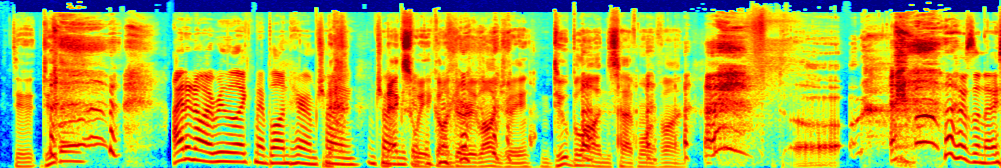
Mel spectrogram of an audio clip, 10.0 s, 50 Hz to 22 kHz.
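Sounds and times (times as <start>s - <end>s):
speech: 0.2s - 9.9s
laughter: 0.5s - 1.2s, 3.3s - 7.6s, 8.9s - 9.7s
brief breathy sound: 7.1s - 9.0s
loud drawn-out burp: 7.9s - 8.7s.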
